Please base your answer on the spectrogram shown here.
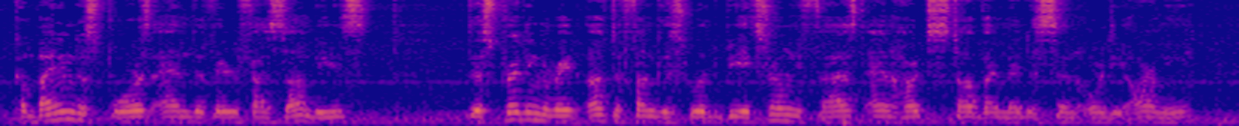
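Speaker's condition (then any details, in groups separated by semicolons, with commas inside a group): No condition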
